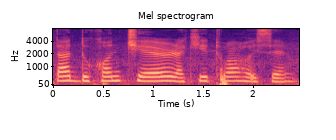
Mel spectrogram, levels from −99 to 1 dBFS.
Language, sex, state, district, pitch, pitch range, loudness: Assamese, female, Assam, Kamrup Metropolitan, 225 Hz, 205-235 Hz, -14 LUFS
